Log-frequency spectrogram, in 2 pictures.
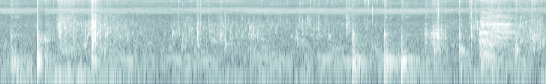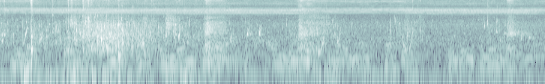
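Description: Pool water splashing and sloshing as a person moves about in it playing with a basketball, with two sharp slaps on the water in the first second and a half and softer splashes a few seconds later.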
